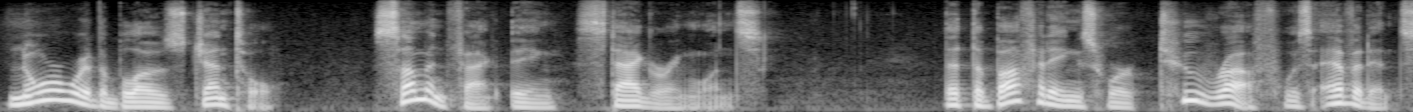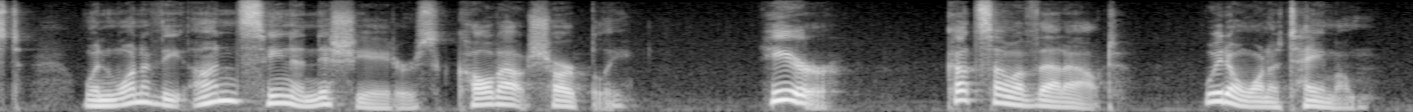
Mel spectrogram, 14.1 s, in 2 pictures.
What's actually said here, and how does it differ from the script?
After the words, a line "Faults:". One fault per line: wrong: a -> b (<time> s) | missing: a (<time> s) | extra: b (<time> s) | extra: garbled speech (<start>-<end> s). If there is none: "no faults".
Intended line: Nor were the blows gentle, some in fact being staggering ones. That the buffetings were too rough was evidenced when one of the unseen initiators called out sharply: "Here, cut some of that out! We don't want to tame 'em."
Nor were the blows gentle, some in fact being staggering ones. That the buffetings were too rough was evidenced when one of the unseen initiators called out sharply: "Here, cut some of that out! We don't want to tame 'em."
Faults:
no faults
